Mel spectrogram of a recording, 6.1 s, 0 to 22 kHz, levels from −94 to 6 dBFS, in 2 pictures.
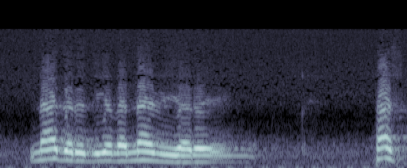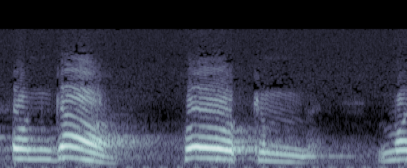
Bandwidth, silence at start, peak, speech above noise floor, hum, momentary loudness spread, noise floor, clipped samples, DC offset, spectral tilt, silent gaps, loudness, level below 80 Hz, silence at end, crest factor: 10 kHz; 0.25 s; -4 dBFS; 33 dB; none; 15 LU; -49 dBFS; under 0.1%; under 0.1%; -7.5 dB/octave; none; -17 LUFS; -54 dBFS; 0 s; 14 dB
